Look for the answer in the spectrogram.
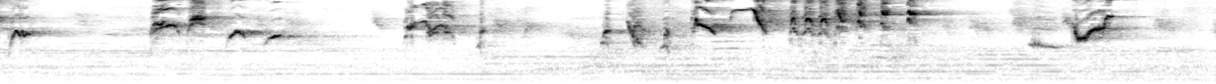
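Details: Full-isian song of an actively singing oriental magpie-robin, locally named cincim pala: scattered whistled and noisy phrases, a rapid rattling series of high notes mid-way, then a final slurred whistle.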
